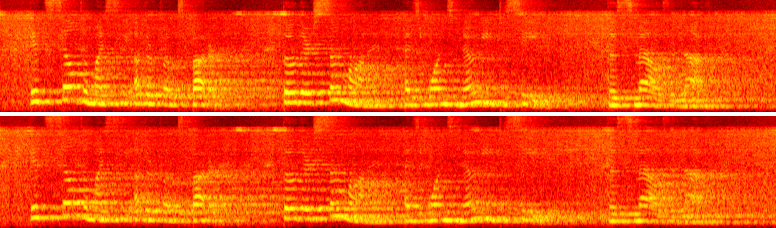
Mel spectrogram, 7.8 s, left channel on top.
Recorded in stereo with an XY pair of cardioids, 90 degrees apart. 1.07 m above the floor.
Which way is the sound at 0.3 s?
30° left.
